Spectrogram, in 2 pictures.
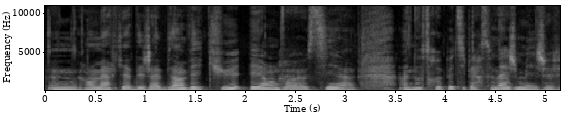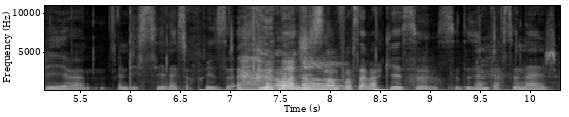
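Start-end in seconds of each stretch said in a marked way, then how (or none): none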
